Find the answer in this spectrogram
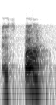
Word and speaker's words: ESPA: with es ESP meeting what you pronounce it espa okay espa meeting so then I went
